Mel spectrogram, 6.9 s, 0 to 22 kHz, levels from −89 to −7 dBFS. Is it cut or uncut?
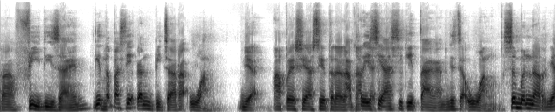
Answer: cut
